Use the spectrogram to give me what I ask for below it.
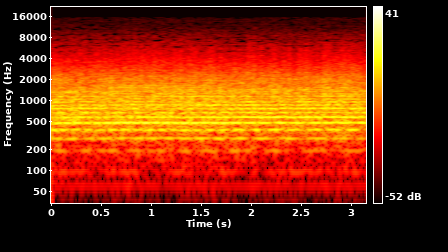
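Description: Blimp engines droning during landing, a loud, continuous propeller hum with a steady tone and no breaks. No voices are heard.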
